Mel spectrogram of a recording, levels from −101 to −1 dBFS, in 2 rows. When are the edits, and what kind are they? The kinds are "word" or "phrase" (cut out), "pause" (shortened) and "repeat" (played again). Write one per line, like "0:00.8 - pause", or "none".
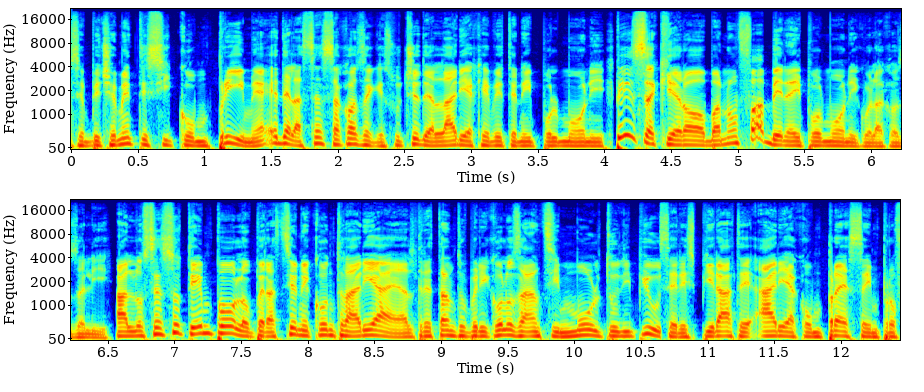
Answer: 0:10.6 - word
